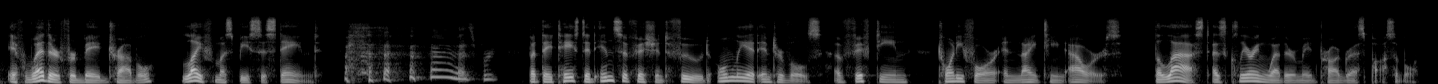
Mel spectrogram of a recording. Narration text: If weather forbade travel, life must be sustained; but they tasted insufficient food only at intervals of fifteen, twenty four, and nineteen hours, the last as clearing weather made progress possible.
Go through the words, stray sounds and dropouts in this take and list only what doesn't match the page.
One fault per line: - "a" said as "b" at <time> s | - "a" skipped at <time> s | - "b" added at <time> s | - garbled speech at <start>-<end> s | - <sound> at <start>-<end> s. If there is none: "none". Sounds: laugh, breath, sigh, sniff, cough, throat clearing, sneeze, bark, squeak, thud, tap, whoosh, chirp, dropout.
- laugh at 3.4-5.0 s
